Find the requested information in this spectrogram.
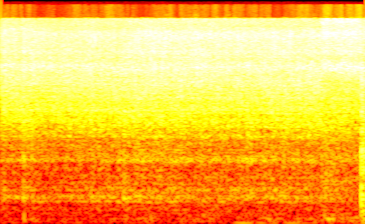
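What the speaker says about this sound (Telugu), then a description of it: "ఇప్పుడైతే గోల్డెన్ బ్రౌన్ కలర్ వచ్చే వరకు అయితే వేయించుకుందాం" Onions and curry leaves sizzle with mustard seeds in hot oil, a steady broadband frying hiss held close and even throughout, with a faint clink near the end.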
